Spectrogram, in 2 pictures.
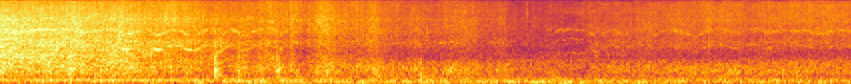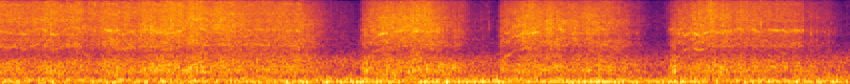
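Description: RC car pulling away through dry fallen leaves, its motor whine and the rustle of leaves under its wheels fading over the first two seconds. A steady faint outdoor hiss with a low hum follows.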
